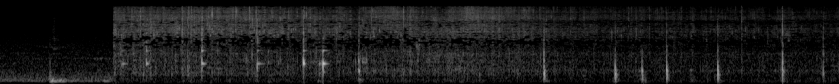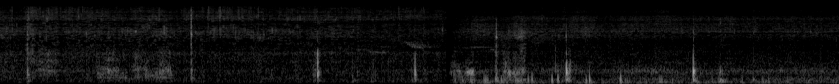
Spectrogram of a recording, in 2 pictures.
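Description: Food sizzling in hot oil in a pot over a wood fire, stirred with a wooden slotted spatula that scrapes and knocks against the pot. The sizzle starts about a second in and is loudest at first, then eases.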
